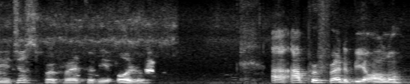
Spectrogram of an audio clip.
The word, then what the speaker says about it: Olu: but the right pronunciation is Olu. I'm a Yoruba man.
